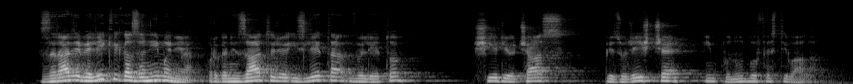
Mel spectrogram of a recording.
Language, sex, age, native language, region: Slovenian, male, 30-49, Slovenian, Posavska region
